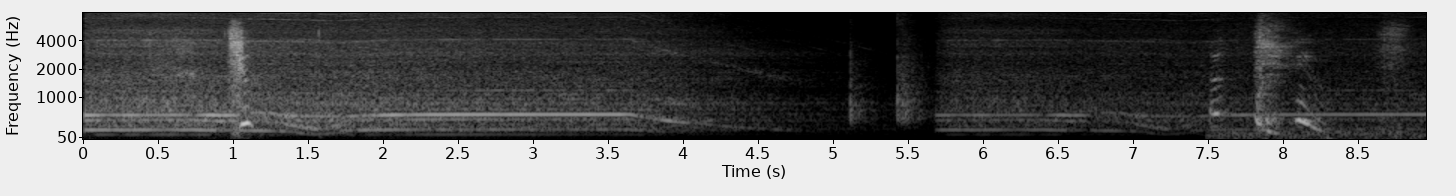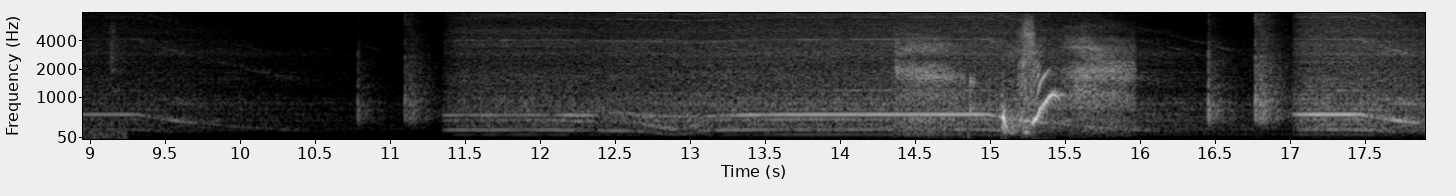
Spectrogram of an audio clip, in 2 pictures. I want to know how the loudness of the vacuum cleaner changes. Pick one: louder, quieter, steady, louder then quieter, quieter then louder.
quieter then louder.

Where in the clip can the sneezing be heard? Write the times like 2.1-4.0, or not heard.
0.5-1.6, 7.5-9.2, 14.3-16.0.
